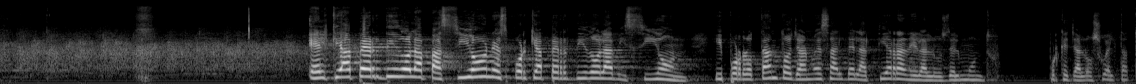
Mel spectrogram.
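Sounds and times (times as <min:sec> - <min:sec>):
audience applauding: 0:00.0 - 0:03.2
speech: 0:03.1 - 0:11.3.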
